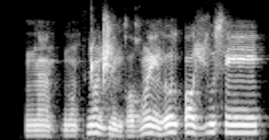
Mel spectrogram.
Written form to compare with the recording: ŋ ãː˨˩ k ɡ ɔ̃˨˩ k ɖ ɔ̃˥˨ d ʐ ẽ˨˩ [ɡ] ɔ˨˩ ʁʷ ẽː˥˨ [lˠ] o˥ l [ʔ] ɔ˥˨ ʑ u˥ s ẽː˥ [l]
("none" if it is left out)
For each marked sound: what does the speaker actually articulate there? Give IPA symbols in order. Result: ɡ, l, ʔ, none

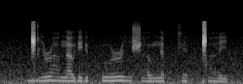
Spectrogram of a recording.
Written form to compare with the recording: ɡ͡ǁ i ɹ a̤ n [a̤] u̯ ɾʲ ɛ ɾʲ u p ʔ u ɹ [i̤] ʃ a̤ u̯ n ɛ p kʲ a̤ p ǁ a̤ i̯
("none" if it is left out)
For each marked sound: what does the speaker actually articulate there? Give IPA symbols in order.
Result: a, i̤

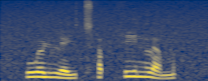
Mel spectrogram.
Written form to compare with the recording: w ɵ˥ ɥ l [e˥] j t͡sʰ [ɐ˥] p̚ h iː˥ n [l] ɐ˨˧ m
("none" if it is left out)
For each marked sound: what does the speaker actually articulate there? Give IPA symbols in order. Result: e˨˧, ɐ˥, l

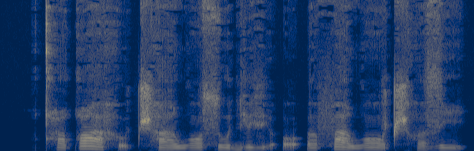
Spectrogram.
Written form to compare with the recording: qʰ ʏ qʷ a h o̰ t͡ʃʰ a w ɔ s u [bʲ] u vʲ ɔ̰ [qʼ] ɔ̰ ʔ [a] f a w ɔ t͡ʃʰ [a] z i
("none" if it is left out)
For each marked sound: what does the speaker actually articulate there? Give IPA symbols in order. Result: bʲ, ʔ, ʌ, ʌ

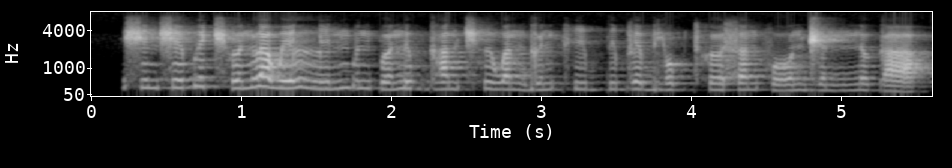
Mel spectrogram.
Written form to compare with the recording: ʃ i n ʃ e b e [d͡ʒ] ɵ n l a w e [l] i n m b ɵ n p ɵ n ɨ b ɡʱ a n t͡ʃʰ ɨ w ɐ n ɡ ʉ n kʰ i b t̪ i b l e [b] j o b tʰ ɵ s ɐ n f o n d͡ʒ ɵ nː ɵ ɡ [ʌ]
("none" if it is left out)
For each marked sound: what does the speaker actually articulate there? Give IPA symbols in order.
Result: t͡ʃʰ, lː, b, a

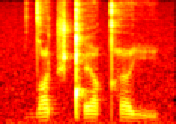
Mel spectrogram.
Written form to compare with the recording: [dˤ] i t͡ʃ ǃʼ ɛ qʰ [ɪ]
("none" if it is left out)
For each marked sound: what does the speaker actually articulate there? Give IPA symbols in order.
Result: dˤ, i

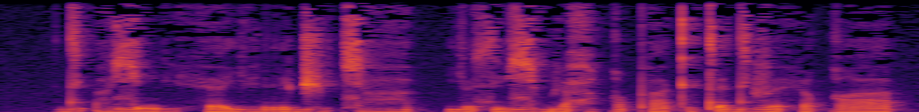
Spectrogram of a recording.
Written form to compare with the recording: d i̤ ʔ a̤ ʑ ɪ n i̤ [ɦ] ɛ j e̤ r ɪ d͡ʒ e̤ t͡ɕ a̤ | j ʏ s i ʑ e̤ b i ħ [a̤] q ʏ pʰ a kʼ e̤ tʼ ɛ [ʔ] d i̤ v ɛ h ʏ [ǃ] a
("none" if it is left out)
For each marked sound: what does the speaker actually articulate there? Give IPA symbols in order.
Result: h, a̤, none, q

